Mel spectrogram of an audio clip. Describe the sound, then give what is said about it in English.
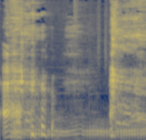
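A dog woofing at the postman: a steady run of gruff, growling barks lasting a couple of seconds, fairly loud with no voices over it. “the dog is woofing at the postman.”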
